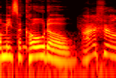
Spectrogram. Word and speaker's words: Sakoto: Is I always pronounce Oh my T, god. not D. My name Listen, is Sakoto. that's only the damn not northerners, Sakoto.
